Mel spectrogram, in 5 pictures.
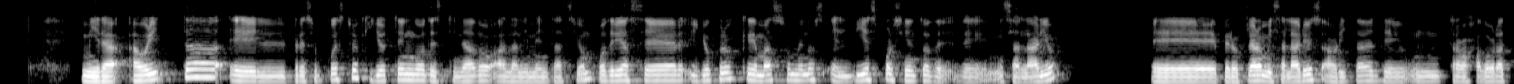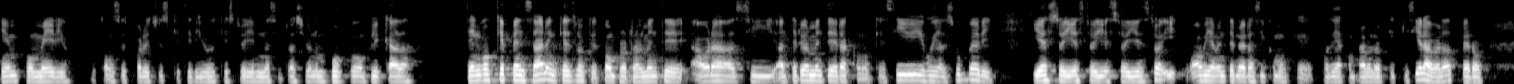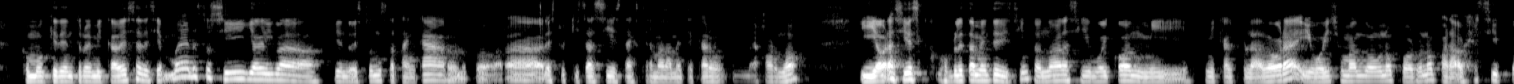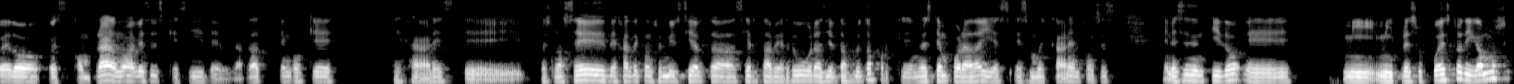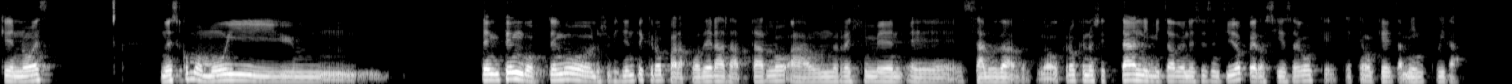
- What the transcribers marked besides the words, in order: other background noise; chuckle; other noise
- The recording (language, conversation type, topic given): Spanish, advice, ¿Cómo puedo comer más saludable con un presupuesto limitado?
